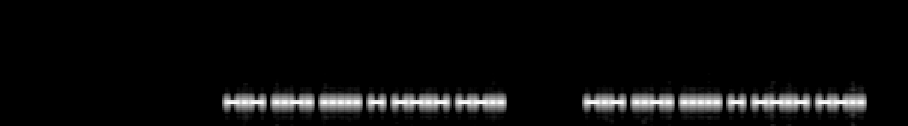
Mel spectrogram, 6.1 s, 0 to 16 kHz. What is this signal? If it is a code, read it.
Morse code, heard as a keyed tone, about 43 wpm, 700 Hz. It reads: KF5TQZ KF5TQZ
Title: USA Call Signs - 6 Characters - Repeated 2x - 45wpm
